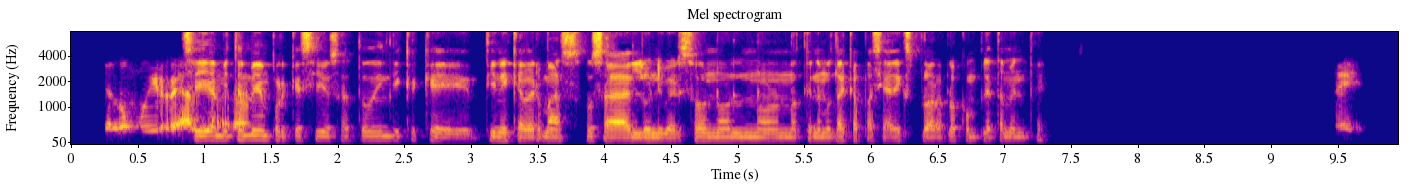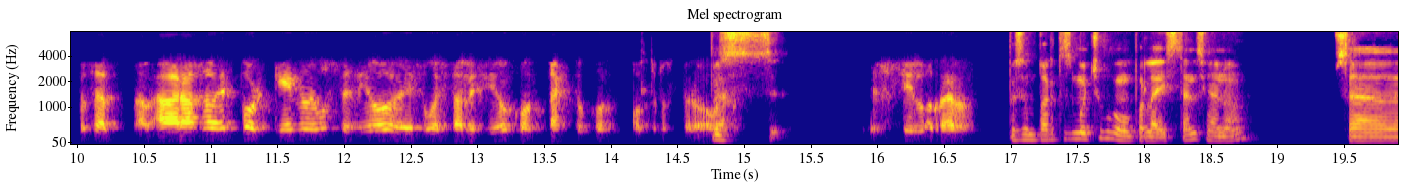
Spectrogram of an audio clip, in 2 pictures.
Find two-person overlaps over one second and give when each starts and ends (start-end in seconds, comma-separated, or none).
none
